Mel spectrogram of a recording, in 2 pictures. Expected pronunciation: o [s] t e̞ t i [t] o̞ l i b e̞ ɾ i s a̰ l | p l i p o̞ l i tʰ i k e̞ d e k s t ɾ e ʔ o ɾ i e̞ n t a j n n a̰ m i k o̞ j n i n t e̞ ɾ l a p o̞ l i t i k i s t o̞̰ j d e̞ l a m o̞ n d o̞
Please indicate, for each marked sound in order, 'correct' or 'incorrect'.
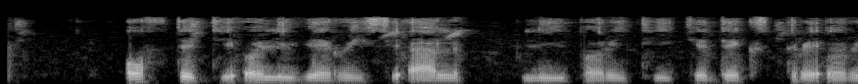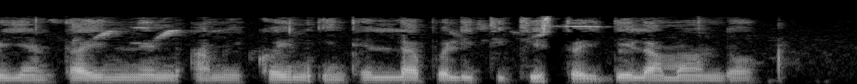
incorrect: f, incorrect: ʔ

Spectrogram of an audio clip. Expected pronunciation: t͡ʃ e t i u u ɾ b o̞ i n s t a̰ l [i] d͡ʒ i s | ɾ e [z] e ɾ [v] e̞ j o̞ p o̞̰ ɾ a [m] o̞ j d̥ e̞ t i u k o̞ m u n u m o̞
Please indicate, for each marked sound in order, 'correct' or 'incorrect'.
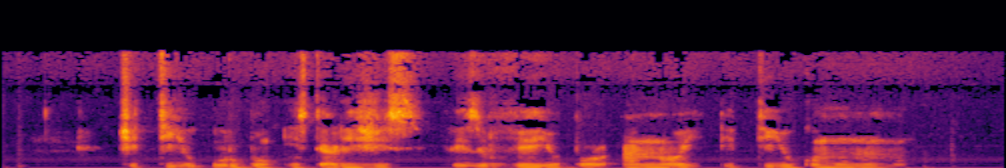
correct, correct, correct, incorrect: n

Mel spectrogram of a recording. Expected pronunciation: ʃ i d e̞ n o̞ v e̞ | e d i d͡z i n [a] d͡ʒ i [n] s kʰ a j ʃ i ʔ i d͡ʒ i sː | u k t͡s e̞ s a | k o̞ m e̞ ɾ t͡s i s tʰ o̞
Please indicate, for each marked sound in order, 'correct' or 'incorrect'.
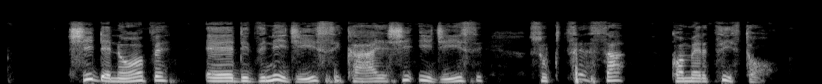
incorrect: i, incorrect: none

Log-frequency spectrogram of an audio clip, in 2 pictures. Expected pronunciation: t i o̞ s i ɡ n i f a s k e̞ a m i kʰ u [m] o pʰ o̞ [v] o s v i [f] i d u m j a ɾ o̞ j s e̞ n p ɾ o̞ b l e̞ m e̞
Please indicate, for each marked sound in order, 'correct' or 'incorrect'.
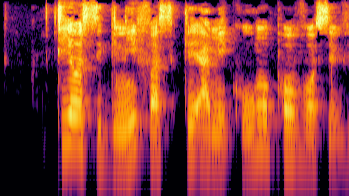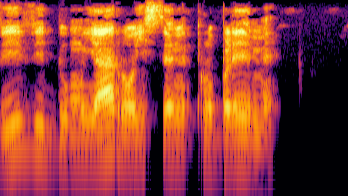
correct, correct, incorrect: v

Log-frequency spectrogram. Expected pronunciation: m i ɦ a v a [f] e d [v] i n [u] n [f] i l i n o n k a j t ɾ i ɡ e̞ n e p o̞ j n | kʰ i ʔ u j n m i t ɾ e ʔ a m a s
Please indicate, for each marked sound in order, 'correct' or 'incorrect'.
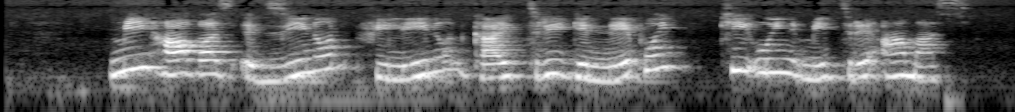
incorrect: s, incorrect: z, incorrect: o, correct

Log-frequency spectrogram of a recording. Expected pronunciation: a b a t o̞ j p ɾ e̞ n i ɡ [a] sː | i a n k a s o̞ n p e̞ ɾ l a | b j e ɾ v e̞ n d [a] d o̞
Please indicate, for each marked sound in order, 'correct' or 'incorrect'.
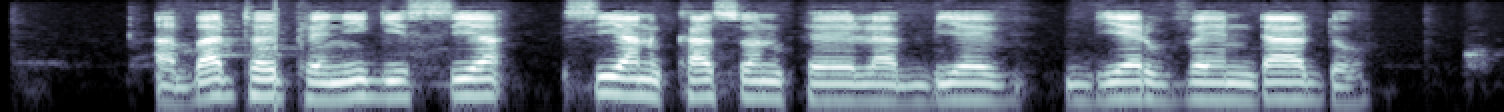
incorrect: i, correct

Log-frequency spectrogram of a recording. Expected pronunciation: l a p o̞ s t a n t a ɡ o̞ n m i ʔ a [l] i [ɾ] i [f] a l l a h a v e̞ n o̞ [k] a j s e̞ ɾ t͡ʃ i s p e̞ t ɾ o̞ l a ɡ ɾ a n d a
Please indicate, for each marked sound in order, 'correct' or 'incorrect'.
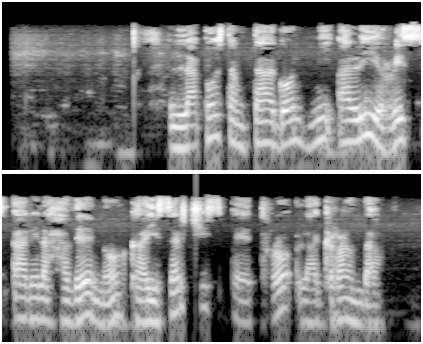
correct, correct, incorrect: s, correct

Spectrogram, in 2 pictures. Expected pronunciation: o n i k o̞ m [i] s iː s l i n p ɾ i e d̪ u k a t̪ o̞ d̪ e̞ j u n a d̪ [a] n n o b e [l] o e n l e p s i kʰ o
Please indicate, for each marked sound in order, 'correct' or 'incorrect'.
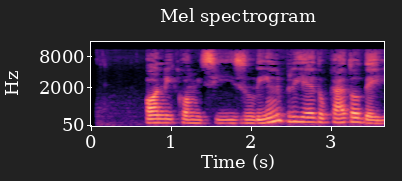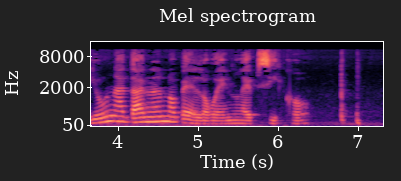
correct, correct, correct

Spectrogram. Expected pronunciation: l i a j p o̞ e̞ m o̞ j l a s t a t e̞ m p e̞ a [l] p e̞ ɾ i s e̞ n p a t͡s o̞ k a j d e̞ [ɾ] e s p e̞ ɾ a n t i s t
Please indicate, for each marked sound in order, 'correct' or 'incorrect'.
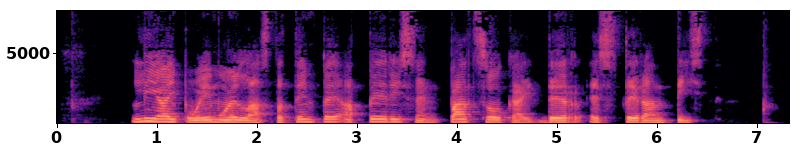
incorrect: none, correct

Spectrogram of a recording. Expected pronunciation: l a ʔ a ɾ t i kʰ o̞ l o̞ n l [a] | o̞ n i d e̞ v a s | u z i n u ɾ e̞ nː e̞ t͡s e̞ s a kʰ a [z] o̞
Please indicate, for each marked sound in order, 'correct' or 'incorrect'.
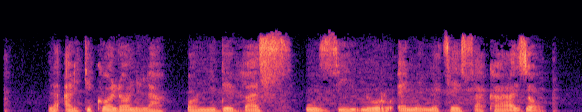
correct, correct

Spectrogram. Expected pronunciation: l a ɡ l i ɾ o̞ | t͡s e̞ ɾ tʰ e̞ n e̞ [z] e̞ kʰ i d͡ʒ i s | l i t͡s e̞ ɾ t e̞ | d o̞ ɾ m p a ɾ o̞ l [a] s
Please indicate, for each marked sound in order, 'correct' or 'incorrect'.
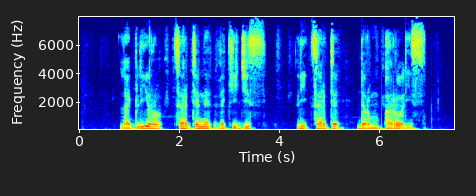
incorrect: v, incorrect: i

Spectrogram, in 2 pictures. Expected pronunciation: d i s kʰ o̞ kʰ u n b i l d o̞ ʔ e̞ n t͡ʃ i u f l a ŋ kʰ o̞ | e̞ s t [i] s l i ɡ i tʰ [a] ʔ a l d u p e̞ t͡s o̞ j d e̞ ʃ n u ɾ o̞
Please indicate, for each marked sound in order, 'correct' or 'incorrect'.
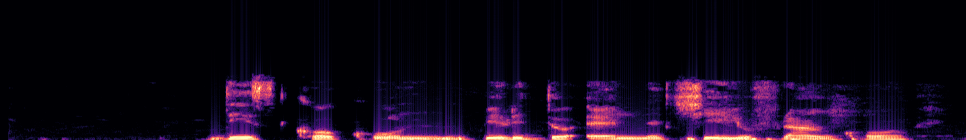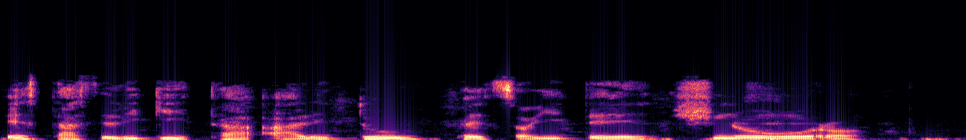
incorrect: a, correct

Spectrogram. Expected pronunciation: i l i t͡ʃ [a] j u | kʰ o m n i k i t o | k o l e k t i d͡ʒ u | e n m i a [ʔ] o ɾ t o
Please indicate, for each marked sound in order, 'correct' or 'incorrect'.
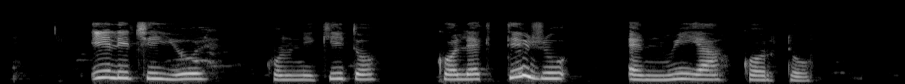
incorrect: i, incorrect: k

